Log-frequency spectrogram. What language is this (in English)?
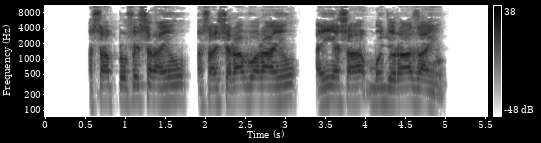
Sindhi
